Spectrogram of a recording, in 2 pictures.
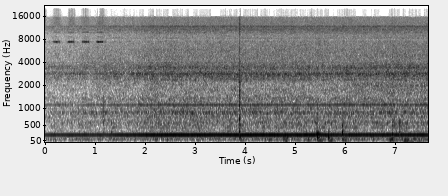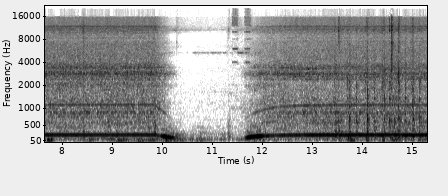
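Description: Small brushless motor with a Mod 1 gear grinding away, a steady close whine that holds at one pitch, dies down briefly partway through, then spins back up.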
